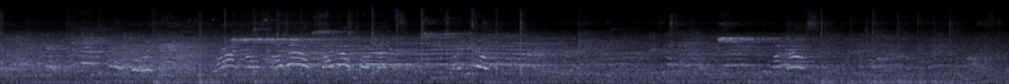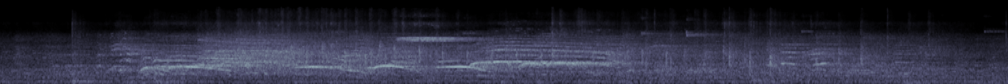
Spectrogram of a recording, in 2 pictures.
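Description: Indoor volleyball play in an echoing gym: the ball being struck and landing on the hardwood, with players and spectators shouting and cheering over it. The voices grow loudest for several seconds a little past the middle.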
